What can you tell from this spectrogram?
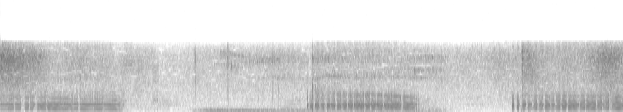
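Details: Female pet Yorkshire Terrier indoors, mock-attacking her owner who teases her with a growling sound she hates; harsh, harmonic-rich growls come in loud bursts about a second long, alternating with lower, rougher growling between them.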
